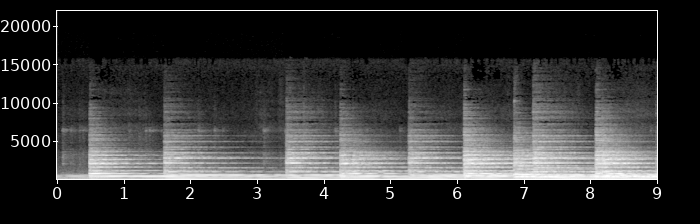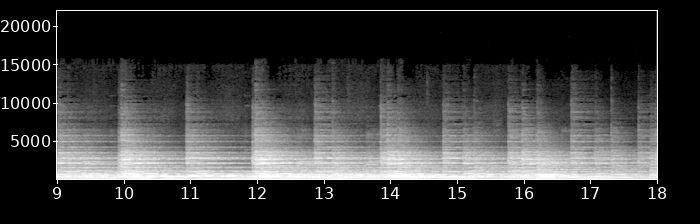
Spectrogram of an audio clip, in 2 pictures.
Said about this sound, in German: Das Mittagsläuten kommt heute von der Stadtpfarrkirche St. Andreas im oberpfälzischen Parsberg.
